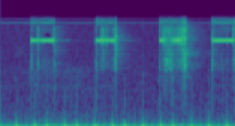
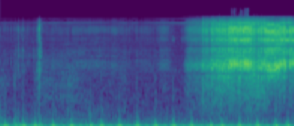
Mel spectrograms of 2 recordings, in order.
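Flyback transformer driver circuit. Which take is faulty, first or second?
first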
